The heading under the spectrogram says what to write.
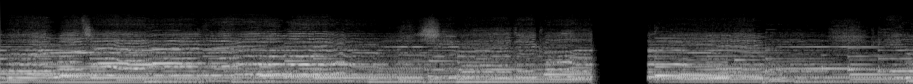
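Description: At 5.91 s the sound smears into a fading buzz and then goes near-silent until 6.49 s, with 0.56 s missing: likely a long network dropout.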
